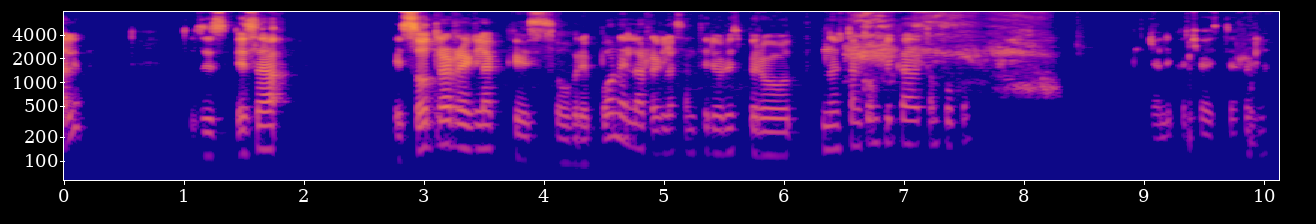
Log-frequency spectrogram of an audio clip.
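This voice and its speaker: Casual male teacher, mid-pitched voice, explains step by step. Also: animated, moderate pace, long pauses, a little hiss or hum. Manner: casual, explains step by step, writes while talking.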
